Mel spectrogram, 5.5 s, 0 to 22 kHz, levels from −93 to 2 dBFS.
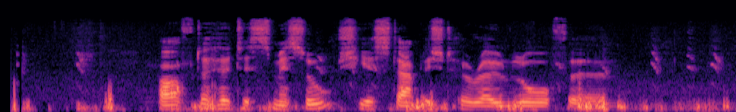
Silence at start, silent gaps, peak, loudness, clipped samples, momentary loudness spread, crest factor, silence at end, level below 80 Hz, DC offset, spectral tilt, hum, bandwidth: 0.1 s; none; -6 dBFS; -26 LUFS; under 0.1%; 17 LU; 20 dB; 0.05 s; -54 dBFS; under 0.1%; -5.5 dB/octave; none; 11.5 kHz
